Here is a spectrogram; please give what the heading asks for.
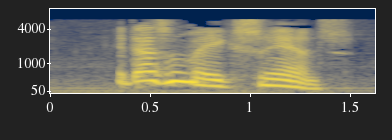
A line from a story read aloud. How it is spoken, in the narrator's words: exclaimed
